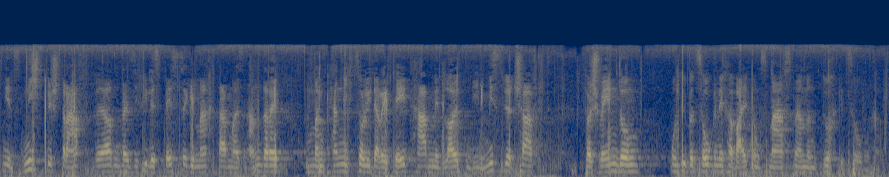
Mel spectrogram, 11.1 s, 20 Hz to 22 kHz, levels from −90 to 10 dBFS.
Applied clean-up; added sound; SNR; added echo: neural mask model Resemble Enhance denoiser.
